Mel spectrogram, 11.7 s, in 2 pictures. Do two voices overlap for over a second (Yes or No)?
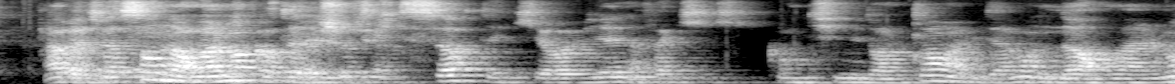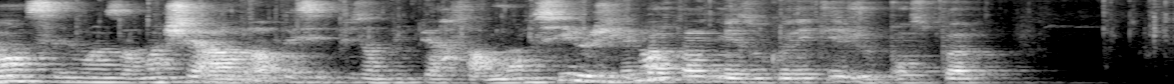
Yes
